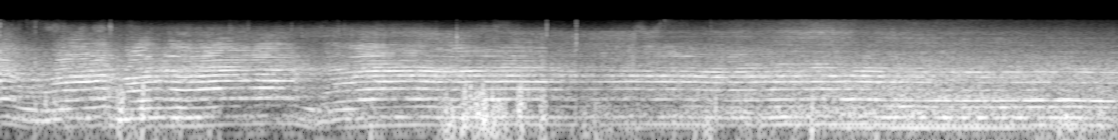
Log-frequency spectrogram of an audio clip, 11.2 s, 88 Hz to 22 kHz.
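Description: Ski-Doo 800 snowmobile's two-stroke engine running at high revs as the sled skims across open lake water. Its pitch dips and recovers twice in the first few seconds, then holds steady and grows slightly quieter as it moves away.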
